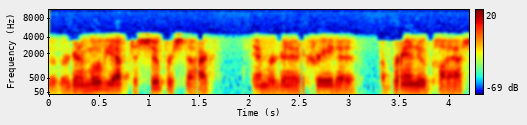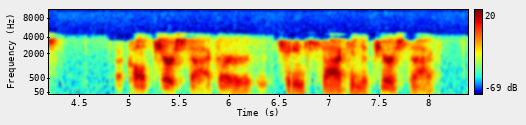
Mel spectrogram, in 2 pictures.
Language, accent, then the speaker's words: English; Wausau, Wisconsin, United States; in my hometown of Wausau, Wisconsin, in central Wisconsin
